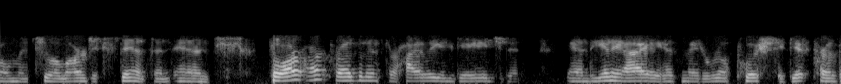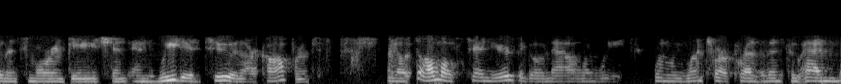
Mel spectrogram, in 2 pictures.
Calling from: La Grande, Oregon, United States; Yeah, I'm joining you from my home office in LeGrand.

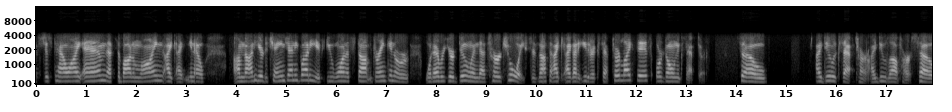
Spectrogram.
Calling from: Philadelphia, Pennsylvania, United States; calling from Philadelphia, PA, and I just found the show.

